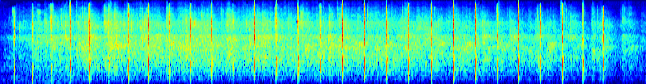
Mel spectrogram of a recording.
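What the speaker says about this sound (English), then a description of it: "Now you can clap." Steady, rhythmic clapping comes from the audience at the opening of a Winnipeg game jam festival. The claps are evenly spaced and fairly close for several seconds, with faint room noise between them.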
